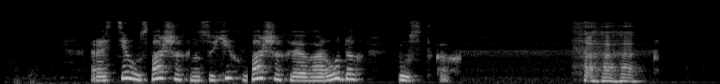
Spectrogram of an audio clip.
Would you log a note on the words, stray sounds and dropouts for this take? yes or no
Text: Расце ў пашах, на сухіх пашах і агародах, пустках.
yes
